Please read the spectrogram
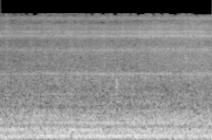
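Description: Steady low drone with an even hiss from a parked airliner's running machinery, heard from the jet bridge at the boarding door.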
